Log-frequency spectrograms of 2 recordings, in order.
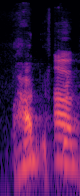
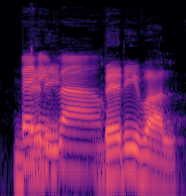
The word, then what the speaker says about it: Bergvall: Bergvall. Bergvall. Pronounce the name again? Bergvall. Bergvall. It's not with a Spanish accent, Alex. Everything Alex says is with this. Bergvall. He's Swedish.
